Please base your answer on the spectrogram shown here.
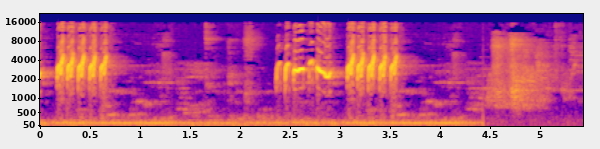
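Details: Sooty-headed bulbul used as a lure bird: rapid bursts of four or five clipped, bright notes, a slurred whistled phrase between them, then another quick burst, all over a steady low background hum.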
